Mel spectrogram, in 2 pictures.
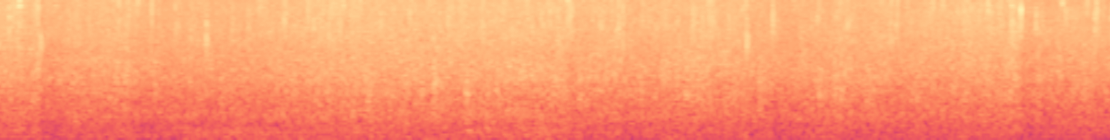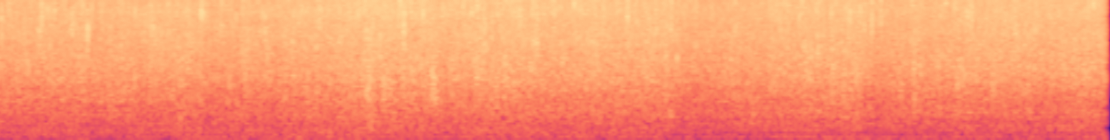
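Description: Steady rain falling on pavement and grass, an even continuous hiss.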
